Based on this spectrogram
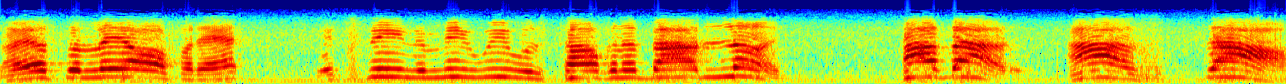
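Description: Putting on a whiny character voice, a man speaks at an extremely high pitch and a moderate pace, with ordinary pitch variation, long, frequent pauses and clear background noise. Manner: drowsy, whining, lazy.

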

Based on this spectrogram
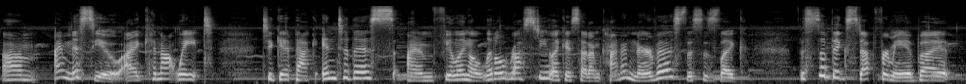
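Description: Faint music plays behind a woman. She talks at a moderate pace. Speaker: travel vlogger. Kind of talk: casual vlog chat. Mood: warm, slightly nervous, laughing. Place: home room. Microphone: phone near.

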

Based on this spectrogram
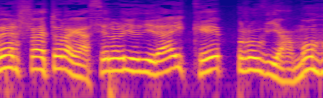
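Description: The recording of this man is dry with no echo, and he talks at a moderate pace. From Veneto, Italy. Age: young. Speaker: travel vlogger. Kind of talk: casual vlog tutorial. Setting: workshop. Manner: animated. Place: car. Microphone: phone near.

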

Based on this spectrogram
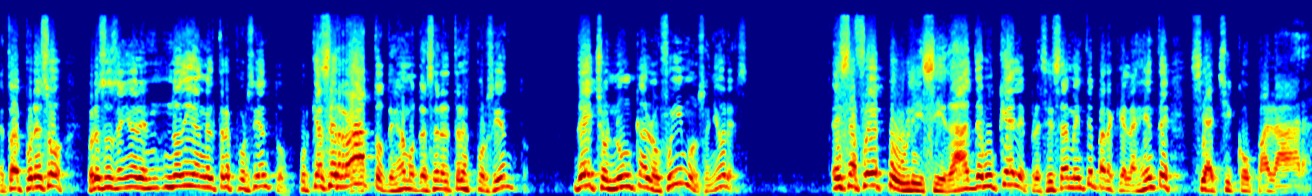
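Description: The speaker moves at a moderate pace with very wide pitch swings. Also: man, high pitch for a man. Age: 50s. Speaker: guest. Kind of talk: political interview. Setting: studio. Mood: critical, combative. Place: studio. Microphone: lapel.

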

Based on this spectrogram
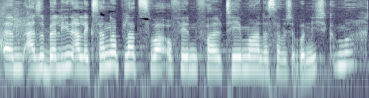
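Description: A woman's high-pitched voice at a very fast pace, with fairly even intonation and light background noise. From Baden-Württemberg, Ostalbkreis (Aalen); Baden-Württemberg. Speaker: TV and internet presenter; presenter. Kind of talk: talk show interview. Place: studio.

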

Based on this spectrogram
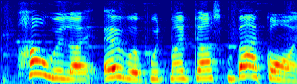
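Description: A woman puts on a character voice at a fairly slow pace. Faint music plays in the background. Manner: wailing, distressed.

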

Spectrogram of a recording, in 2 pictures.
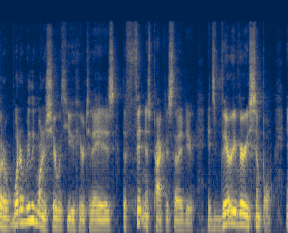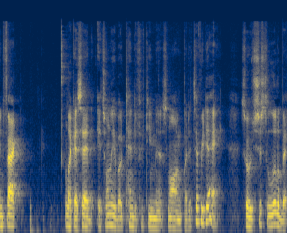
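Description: A man's bright, sharp voice with lively intonation at a fairly quick pace. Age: 40s. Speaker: self-help channel host. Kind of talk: direct-to-camera talk. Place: home room.

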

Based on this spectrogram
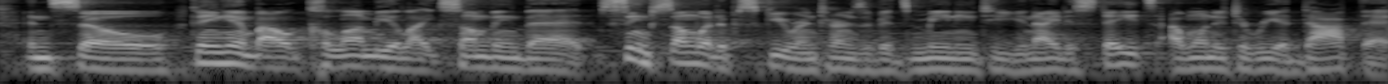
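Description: Against light background noise, a man with a very deep, low voice speaks fairly quickly, with ordinary pitch variation. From Detroit, Michigan. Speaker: visual artist. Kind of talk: interview monologue. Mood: earnest, reflective. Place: hall. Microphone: lapel.

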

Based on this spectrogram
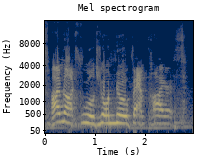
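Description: A man's put-on character voice, growling and extremely high in pitch, at a fairly slow pace. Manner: snarling.

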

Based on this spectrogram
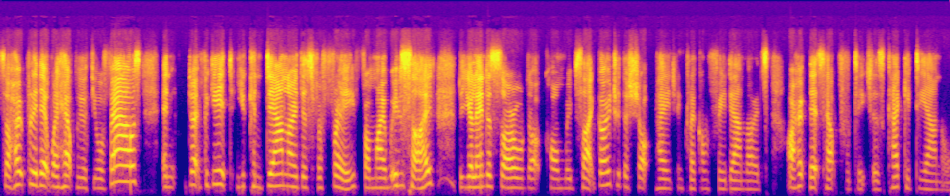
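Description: With a New Zealand accent, a woman talks at a fairly quick pace and medium pitch, with ordinary pitch variation and big swings in loudness, in a dry sound with no echo over a quiet background. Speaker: literacy educator. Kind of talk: tutorial. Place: home room. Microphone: headset.

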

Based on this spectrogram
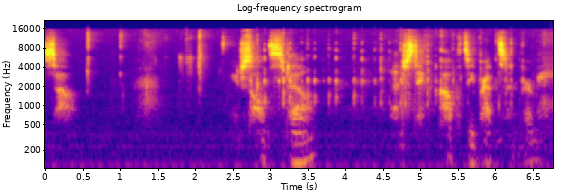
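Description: In a put-on character voice, a woman whispers slowly with a husky, rough edge and vocal fry.

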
